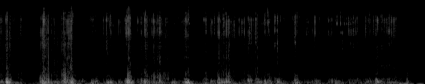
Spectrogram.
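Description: Long nails scratch across a thin, flexible plastic rhinestone sticker sheet covered in small plastic rhinestones. The result is quiet, dense scratching and crinkling, with bright, crisp ticks over soft low thumps. The strokes come in quick, uneven bursts that stop dead with almost no ring.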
